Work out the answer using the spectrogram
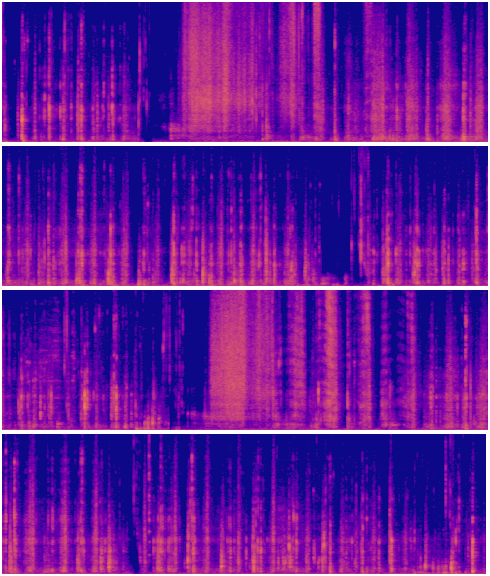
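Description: Close-miked chewing of a black crocant choux pastry, a cream puff with a crunchy cookie crust, with dense crisp crunching throughout. There are two louder spells of crunching, about three seconds in and again about eighteen seconds in.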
